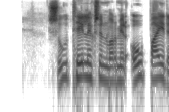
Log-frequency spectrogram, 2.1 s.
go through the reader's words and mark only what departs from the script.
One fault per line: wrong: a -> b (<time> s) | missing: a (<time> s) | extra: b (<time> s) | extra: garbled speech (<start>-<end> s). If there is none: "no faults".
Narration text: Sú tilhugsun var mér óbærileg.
no faults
